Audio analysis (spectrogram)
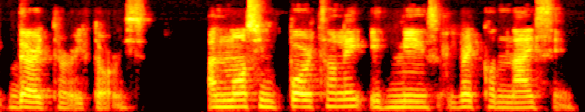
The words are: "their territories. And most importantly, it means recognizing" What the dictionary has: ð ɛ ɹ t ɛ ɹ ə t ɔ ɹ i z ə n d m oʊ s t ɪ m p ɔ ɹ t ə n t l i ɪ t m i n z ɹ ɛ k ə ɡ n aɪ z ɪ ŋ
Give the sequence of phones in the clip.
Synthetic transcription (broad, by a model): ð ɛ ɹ t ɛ ɹ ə t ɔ ɹ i s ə n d m oʊ s t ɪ m p ɔ ɹ t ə n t l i ɪ t m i n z ɹ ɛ k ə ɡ n aɪ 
